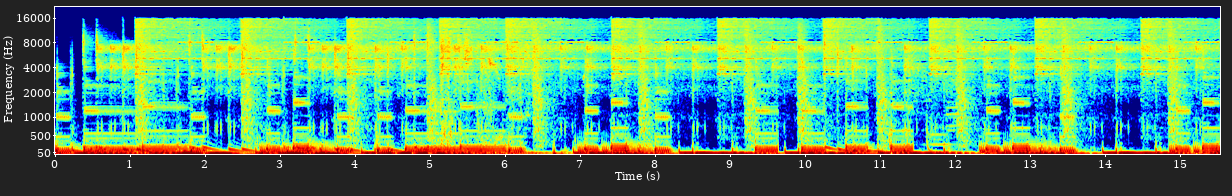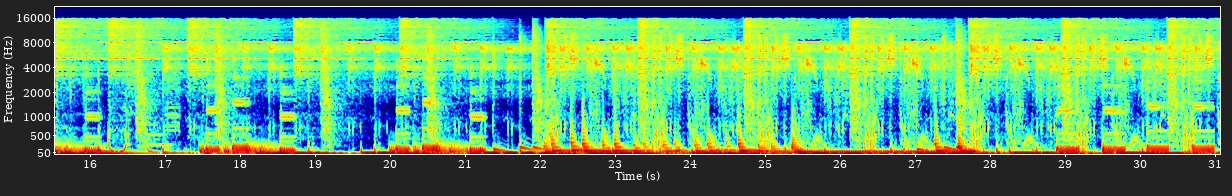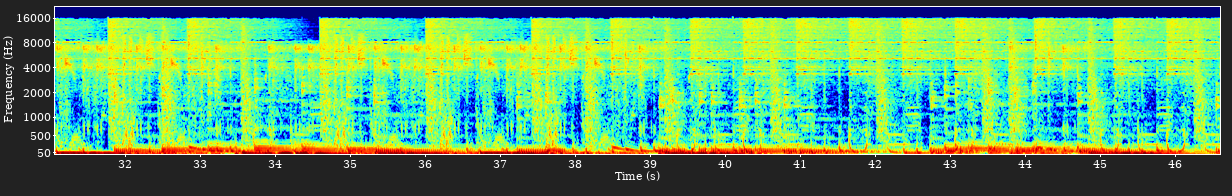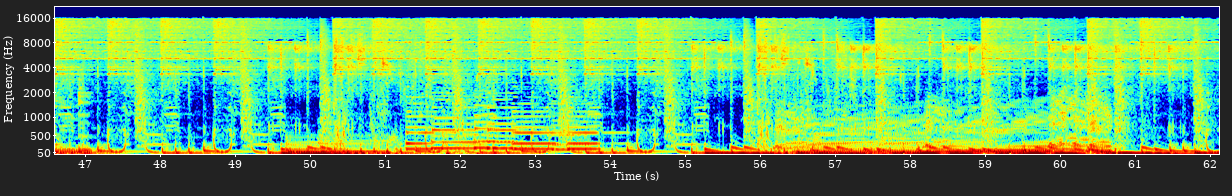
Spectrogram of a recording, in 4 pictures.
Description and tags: Hydrogen advanced drum software, Yamaha PSR463 and Audacity.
